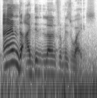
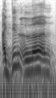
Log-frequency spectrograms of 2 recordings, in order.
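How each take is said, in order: First: "and I didn't learn from his ways" with the weight on "and"; stress on and. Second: "I didn't learn" said slowly, leaning on "learn"; slow stress on learn. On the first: A rabbi showing the added word, stress on "and". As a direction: lean on "and", then read on slowly. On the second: A rabbi weighing the plain phrase, stress on "learn". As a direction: stretch out "I didn't learn", land on "learn". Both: Shown as a demonstration. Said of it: "What extra are you adding by saying".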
